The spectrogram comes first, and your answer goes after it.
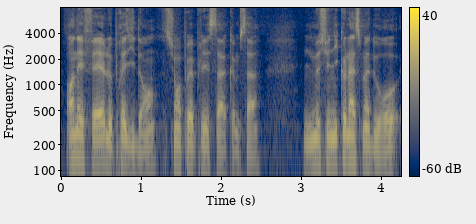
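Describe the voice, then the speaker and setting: A man's voice: mid-range voice, a little mellow, no echo, natural voice. A young man playing a self-assured male politician, addressing the nation in a solemn, proud speech on student radio. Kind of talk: student radio role-play.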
